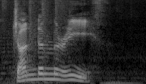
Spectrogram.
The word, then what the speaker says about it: gendarmerie: It's pronounced gendarmerie.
